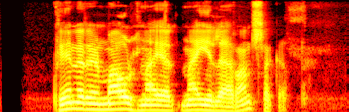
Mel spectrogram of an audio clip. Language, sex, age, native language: Icelandic, male, 40-49, Icelandic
